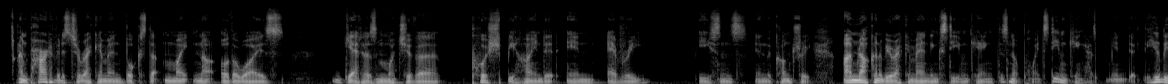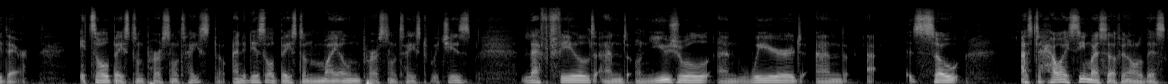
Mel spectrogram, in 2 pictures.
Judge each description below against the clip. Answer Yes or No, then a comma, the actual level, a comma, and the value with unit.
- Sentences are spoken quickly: Yes, fast, 215 wpm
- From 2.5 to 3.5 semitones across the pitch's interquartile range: No, average, 4.5 semitones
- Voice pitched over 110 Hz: No, very low, 80 Hz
